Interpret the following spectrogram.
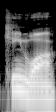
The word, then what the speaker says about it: quinoa: What percentage of people can pronounce quinoa correctly?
